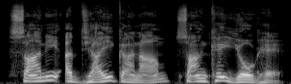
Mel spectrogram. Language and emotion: Urdu, neutral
